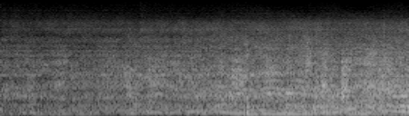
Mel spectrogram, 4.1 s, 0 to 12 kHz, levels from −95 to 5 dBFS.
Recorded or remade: remade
